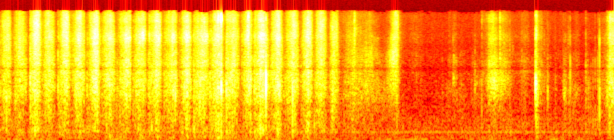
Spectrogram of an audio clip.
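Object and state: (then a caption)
Rubber gloves rubbing. Long cream rubber gloves worn on both hands are rubbed together and wrung with interlaced fingers. Quick, rhythmic, bright rubbery swishes and squeaks repeat steadily for about four seconds. A few sparser, quieter rubs and one sharp squeak follow.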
